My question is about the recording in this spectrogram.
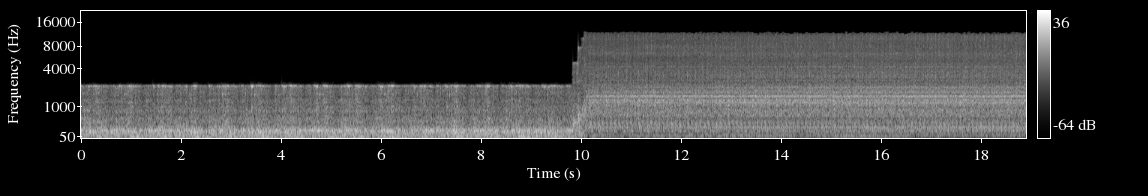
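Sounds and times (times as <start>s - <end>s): embroidery machine stitching: 9.9s - 18.9s.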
